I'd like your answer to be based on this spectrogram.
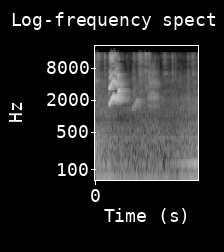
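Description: A cockatiel from a breeding pair lets out one sharp, high squawk, followed by a few faint chirps over a low background hum.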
